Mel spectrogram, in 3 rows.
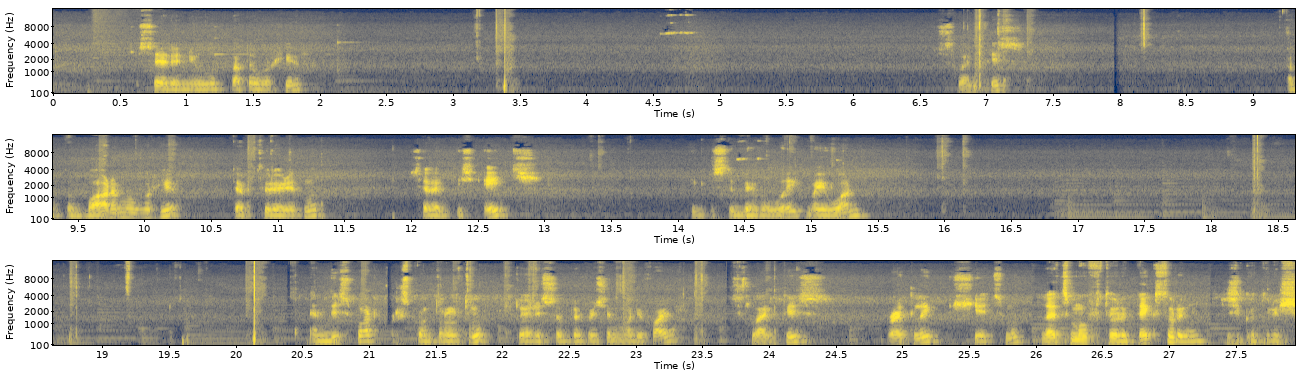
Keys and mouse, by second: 6.8 shift+click, 7.1 Tab, 10.1 Tab, 12.9 alt+click, 14.6 click, 15.9 Tab, 19.7 `, 20.3 Escape, 20.3 g, 20.5 g, 20.9 Escape, 22.1 ctrl+2, 23.6 n, 25.1 right click.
